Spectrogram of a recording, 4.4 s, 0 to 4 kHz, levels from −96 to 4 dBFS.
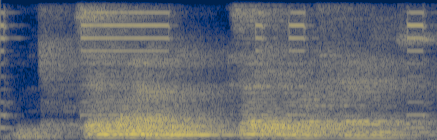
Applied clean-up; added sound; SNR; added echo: none; Vehicle horn, car horn, honking / Truck; 13 dB; reverberation time 2.2 s.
